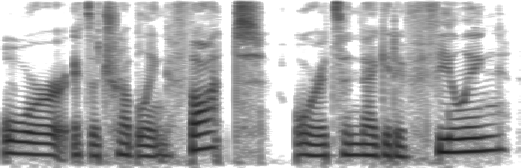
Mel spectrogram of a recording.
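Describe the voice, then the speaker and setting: A woman life coach hosting a podcast and explaining a method step by step, with a hoarse, raspy voice from a cold. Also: low-pitched, moderate pace, darkish tone, no echo, clean studio sound. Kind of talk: casual coaching talk.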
